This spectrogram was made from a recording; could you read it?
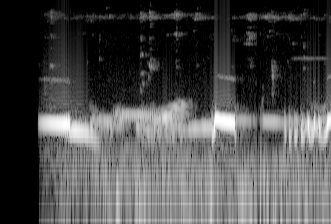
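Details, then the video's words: Zebra dove of the puter pelung type in full cooing song, a drawn-out low coo followed by a sliding, hooked note and a short clipped coo, with faint background hiss. "puter pelung gacor"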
